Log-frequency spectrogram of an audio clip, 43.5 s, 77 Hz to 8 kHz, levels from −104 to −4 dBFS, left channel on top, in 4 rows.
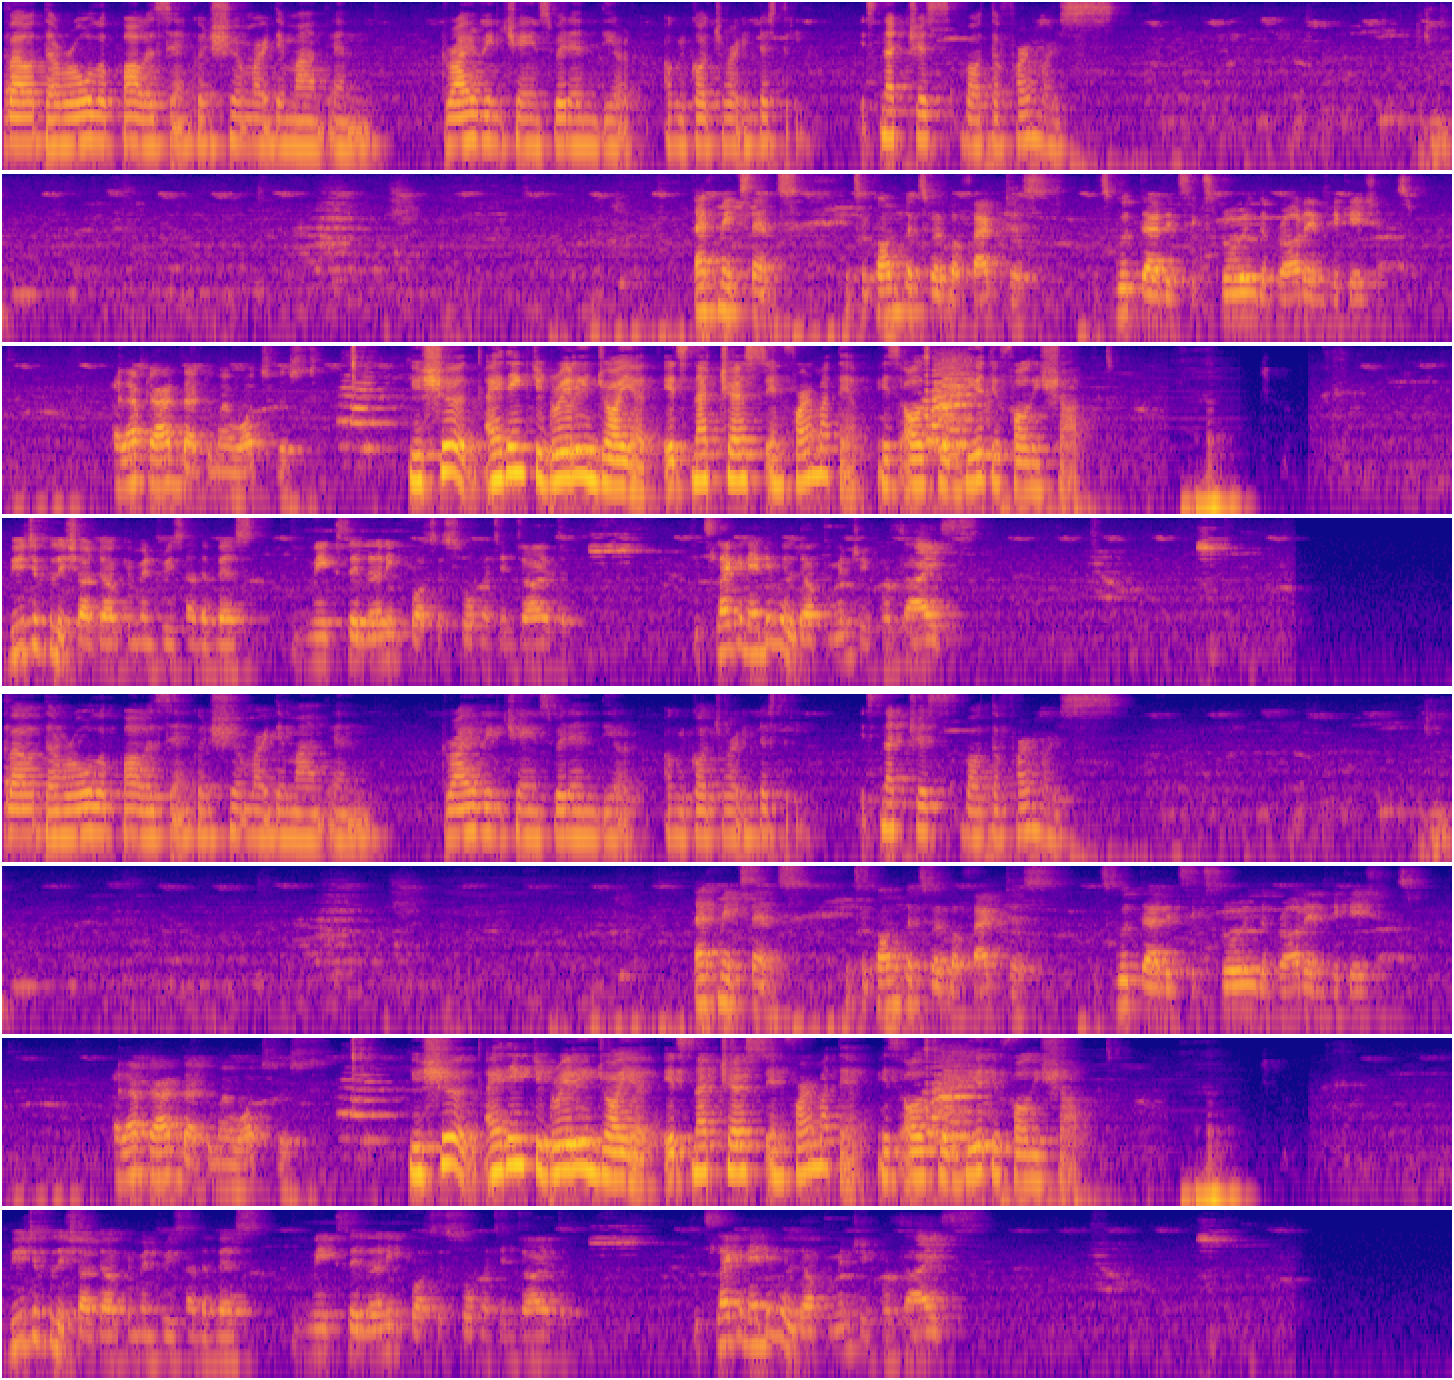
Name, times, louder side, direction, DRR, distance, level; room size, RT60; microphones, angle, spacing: voice 1, 0.0-2.8 3.3-4.7 5.0-5.8 6.6-8.2 10.7-10.8 24.8-29.8 30.8-30.9, left 2 dB, 40° left, 1.8 m, -26 dB
voice 2, 10.7-11.1 13.1-13.5 13.8-13.9 15.3-18.7 19.2-21.4 22.6-24.0 24.3-24.7 28.6-29.1 32.7-34.5 34.9-37.3 38.0-39.7 40.9-41.0 41.6-41.8, left 4 dB, 90° left, 1.8 m, -32 dB
28.0 x 9.6 x 4.0 m
head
